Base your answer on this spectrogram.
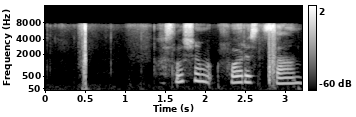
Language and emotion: Russian, neutral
